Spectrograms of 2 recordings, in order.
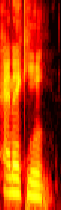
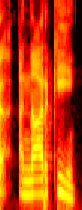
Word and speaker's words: anarchy: Next word is एनेकी। एनेकी, इसका pronunciation में ध्यान देंगे। इट इज नॉट अनार्की। अनार्की नहीं बोलते इसको, ना अनार्ची बोलते इसको। इसको कहा जाता है एनेकी।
